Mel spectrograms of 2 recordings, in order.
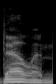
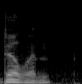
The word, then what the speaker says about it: Dellen: Yeah, it can be pronounced many different ways. His name is Dellen, not Dylan.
